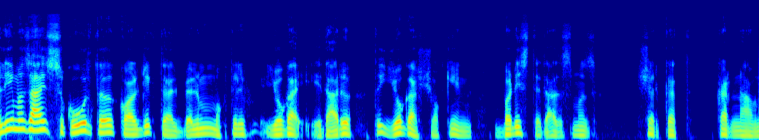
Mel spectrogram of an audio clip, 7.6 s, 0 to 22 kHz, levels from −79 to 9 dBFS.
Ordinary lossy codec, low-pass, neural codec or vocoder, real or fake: Opus, 24 kbps; 14.4 kHz; none; real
